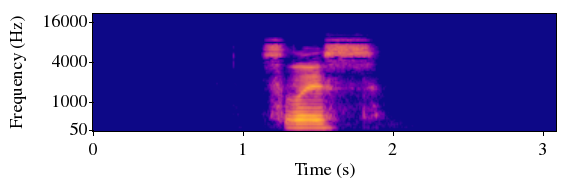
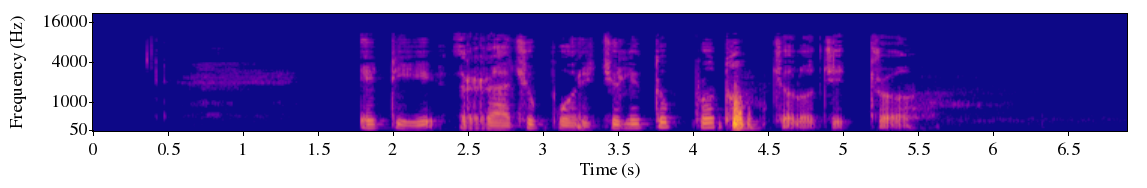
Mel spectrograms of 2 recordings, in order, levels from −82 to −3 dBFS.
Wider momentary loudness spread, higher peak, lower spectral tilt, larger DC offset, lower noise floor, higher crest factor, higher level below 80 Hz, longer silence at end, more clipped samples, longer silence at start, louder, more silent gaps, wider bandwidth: first, 17 LU vs 14 LU; about the same, -4 dBFS vs -6 dBFS; second, -2 dB/octave vs -4.5 dB/octave; neither; first, -81 dBFS vs -76 dBFS; second, 22 dB vs 30 dB; about the same, -78 dBFS vs -74 dBFS; second, 1.2 s vs 1.4 s; neither; second, 1.15 s vs 1.8 s; first, -20 LUFS vs -33 LUFS; neither; second, 9.6 kHz vs 11.5 kHz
